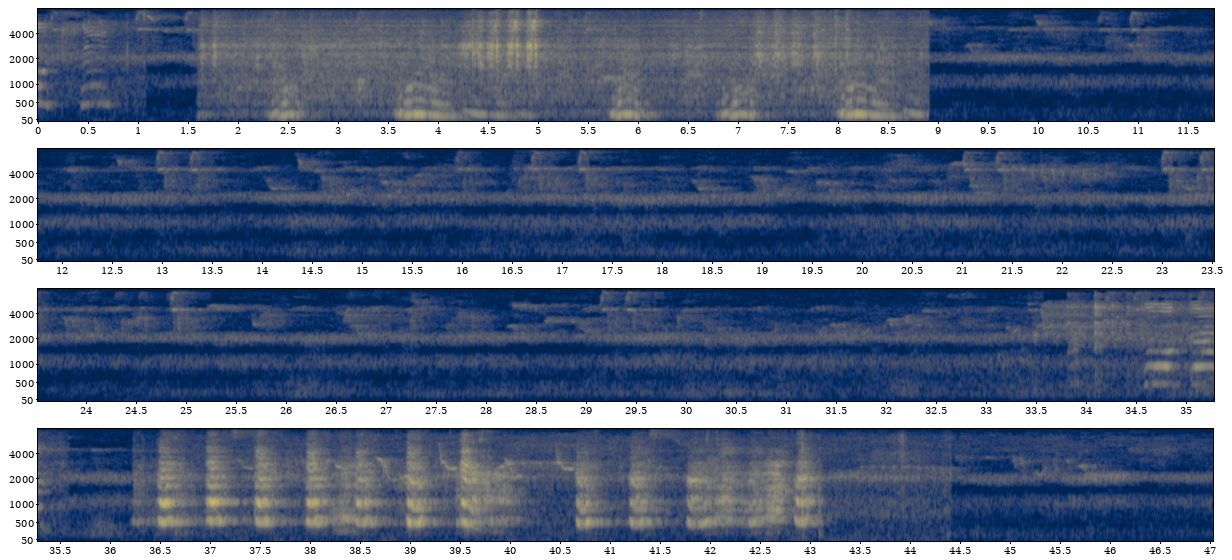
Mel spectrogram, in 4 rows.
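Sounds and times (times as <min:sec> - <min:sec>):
small birds chirping: 0:00.0 - 0:11.3, 0:26.6 - 0:46.8.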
